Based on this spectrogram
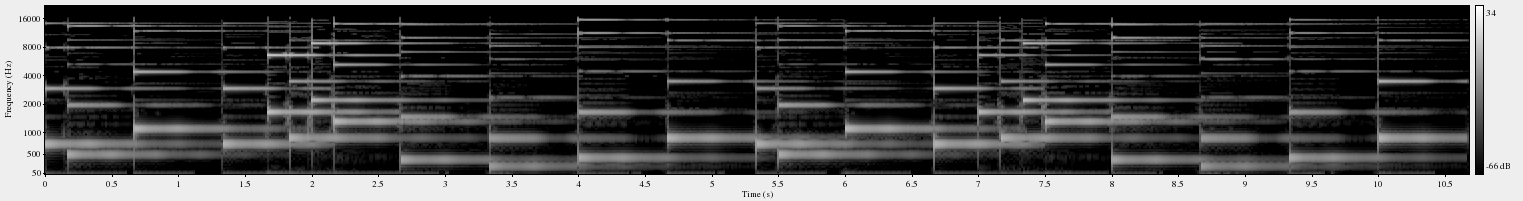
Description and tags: bells made with sine waves
bell, synth, bell-sounds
